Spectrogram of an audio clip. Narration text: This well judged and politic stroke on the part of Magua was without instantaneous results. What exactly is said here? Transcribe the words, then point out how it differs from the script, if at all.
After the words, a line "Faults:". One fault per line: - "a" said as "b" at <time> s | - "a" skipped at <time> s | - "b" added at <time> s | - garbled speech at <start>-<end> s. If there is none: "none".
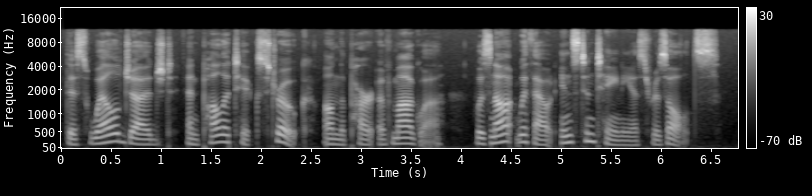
This well judged and politic stroke on the part of Magua was not without instantaneous results.
Faults:
- "not" added at 4.3 s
